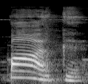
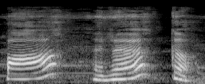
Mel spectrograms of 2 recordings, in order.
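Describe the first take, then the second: First: The sounds are joined with a very brief r. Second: The sounds are said separately with breaks between. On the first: "यहाँ र का उच्चारण बहुत ही कम समय के लिए हुआ" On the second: "तो यह है पा र क"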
